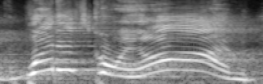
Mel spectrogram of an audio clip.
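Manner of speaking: high, drawn-out mock wail; hammed-up overwhelmed mother, words stretched; crying, exasperated. Mother torn between relief and anger, mock wailing. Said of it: "I'm, like, crying".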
